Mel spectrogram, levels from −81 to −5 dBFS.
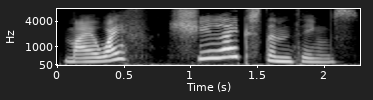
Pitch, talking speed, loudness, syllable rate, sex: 270 Hz, 130 wpm, -19 LUFS, 3.4 syllables/s, female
